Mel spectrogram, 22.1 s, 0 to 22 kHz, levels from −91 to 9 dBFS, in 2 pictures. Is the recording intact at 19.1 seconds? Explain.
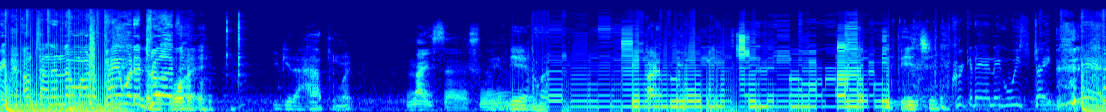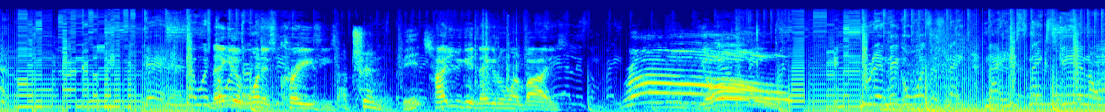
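No. From 18.94 to 19.68 s there is robotic sound from repeated short buffers. New audio is likely arriving too slowly, so the playback fills the gap by looping a short stretch of what it already has. Across this span essentially all of the output is repeated material, and the loop length points to a buffer of about 5 ms. The repetition stamps a fixed 200 Hz pitch onto the sound, turning it into a rigid, metallic buzz that only loosely tracks the original.

The filter restarted on every block also affects this moment, as it does the whole clip. The filter drops its memory at each block boundary and begins again from silence, so every block opens with a small transient. These recur at 50 Hz and form a low tick-buzz whose loudness rises and falls with the level of the sound.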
